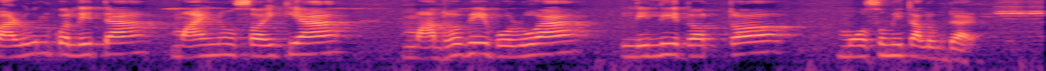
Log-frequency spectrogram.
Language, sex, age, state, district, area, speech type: Assamese, female, 45-60, Assam, Golaghat, urban, spontaneous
